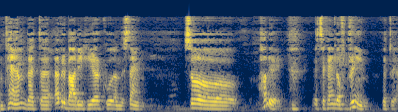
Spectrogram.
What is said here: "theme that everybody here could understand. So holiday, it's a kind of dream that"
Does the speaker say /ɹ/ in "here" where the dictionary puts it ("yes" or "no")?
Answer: yes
